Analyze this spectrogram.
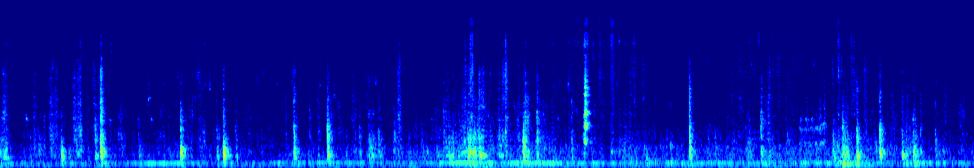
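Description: A hen clucks softly close by.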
